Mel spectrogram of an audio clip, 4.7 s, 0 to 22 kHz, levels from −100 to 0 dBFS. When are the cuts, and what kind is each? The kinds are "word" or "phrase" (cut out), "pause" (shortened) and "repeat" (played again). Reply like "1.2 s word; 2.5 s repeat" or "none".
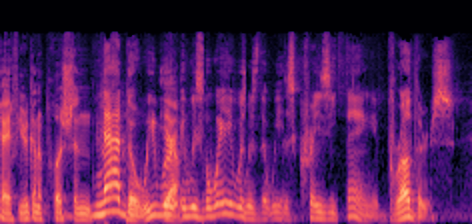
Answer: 1.3 s word; 2.0 s word; 2.4 s phrase; 2.8 s word; 3.4 s word; 3.8 s word

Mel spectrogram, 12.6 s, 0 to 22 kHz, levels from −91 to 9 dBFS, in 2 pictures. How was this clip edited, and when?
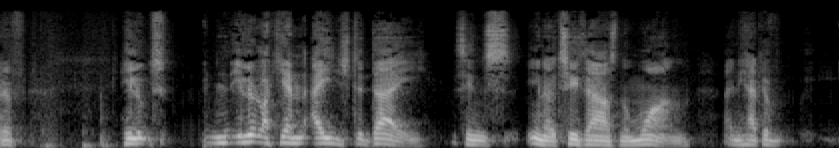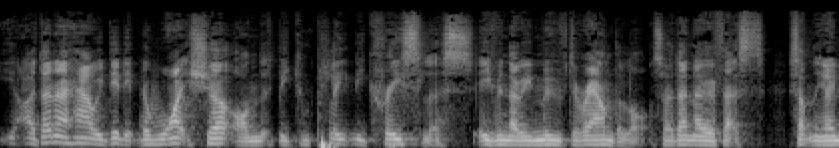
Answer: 5.7 s word; 7.3 s word; 8.3 s word

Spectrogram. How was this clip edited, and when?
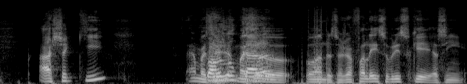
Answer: none

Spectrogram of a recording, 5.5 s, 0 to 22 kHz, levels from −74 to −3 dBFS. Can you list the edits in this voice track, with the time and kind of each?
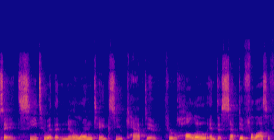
3.2 s pause

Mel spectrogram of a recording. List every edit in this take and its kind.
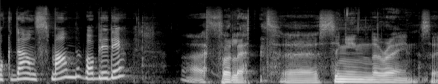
none

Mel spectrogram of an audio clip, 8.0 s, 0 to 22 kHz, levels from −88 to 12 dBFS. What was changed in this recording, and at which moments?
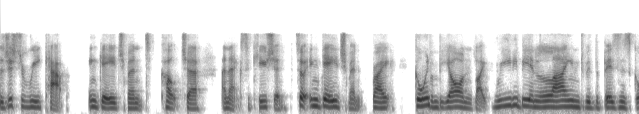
1.0 s word; 1.9 s word; 3.6 s pause; 4.6 s pause; 5.3 s word

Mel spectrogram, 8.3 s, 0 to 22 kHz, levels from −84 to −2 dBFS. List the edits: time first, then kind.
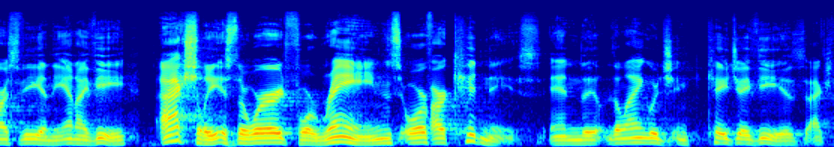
1.4 s pause; 4.3 s word

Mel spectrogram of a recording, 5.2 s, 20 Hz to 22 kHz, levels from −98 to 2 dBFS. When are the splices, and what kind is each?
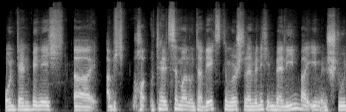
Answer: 1.5 s pause

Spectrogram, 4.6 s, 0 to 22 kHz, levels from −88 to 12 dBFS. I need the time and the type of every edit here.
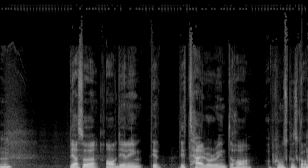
none

